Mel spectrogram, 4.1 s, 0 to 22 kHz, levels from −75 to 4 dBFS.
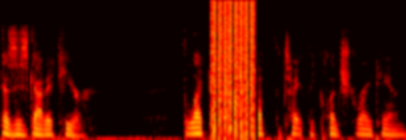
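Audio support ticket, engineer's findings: Compressed stream played as audio, 2.11–2.57 s: AC-3 bitstream on digital link passed as PCM, not decoded. Speech replaced by very loud chattering static, 13.3 ms noise bursts plus silent padding at 31.25 Hz. Fits a 640 kbps frame.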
